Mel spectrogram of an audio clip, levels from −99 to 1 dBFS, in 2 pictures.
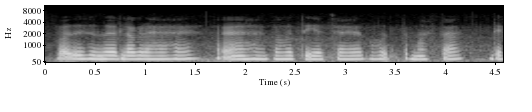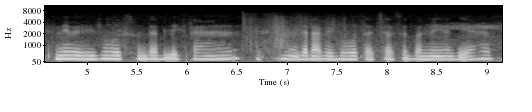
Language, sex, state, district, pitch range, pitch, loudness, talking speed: Hindi, female, Chhattisgarh, Balrampur, 185-205 Hz, 200 Hz, -21 LUFS, 155 wpm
